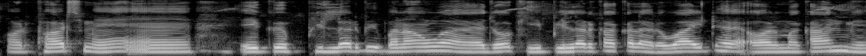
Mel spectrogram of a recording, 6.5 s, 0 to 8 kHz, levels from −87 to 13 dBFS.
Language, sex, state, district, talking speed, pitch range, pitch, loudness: Hindi, male, Bihar, West Champaran, 185 wpm, 155-175 Hz, 165 Hz, -14 LUFS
